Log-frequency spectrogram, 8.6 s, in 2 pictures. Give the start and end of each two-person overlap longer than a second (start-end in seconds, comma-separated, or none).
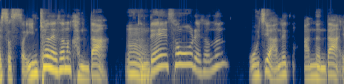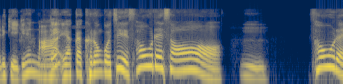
none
